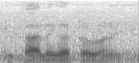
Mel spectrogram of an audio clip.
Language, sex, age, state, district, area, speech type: Malayalam, male, 60+, Kerala, Thiruvananthapuram, rural, spontaneous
